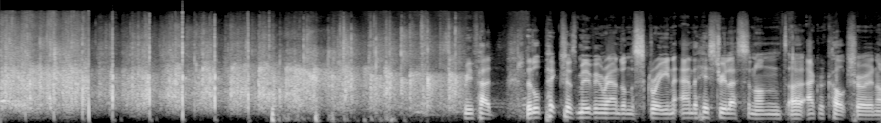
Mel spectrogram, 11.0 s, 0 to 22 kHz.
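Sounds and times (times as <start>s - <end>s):
audience applause: 0.0s - 6.0s
speech: 5.8s - 10.9s.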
